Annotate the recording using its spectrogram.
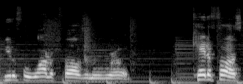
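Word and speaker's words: Kaieteur: Kada Falls. K A I T E U R is how it's spelled.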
